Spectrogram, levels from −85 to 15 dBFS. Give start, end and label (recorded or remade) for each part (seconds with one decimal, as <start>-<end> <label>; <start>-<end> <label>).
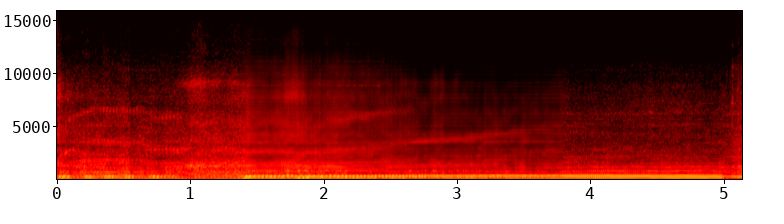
0.0-1.4 recorded; 1.4-3.8 remade; 3.8-5.1 recorded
